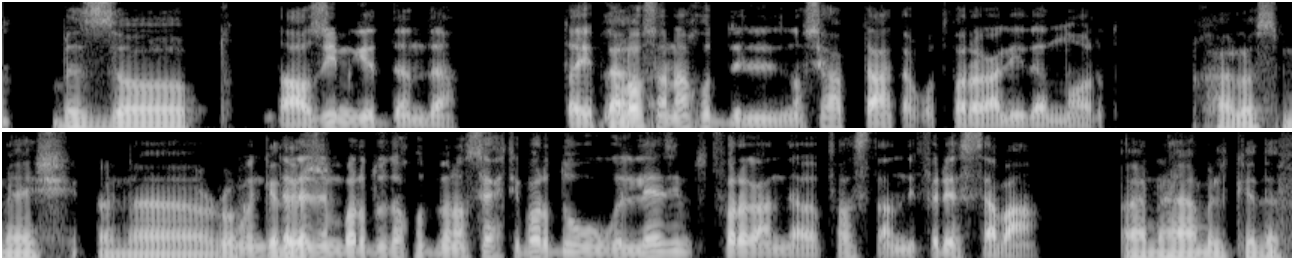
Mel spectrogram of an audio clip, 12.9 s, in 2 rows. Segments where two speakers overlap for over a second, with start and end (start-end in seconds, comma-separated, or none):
none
